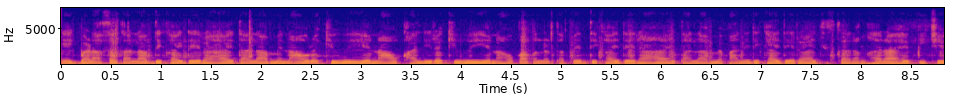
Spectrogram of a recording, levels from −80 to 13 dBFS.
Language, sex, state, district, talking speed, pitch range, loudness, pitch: Hindi, female, Chhattisgarh, Korba, 265 wpm, 165-175 Hz, -15 LUFS, 170 Hz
